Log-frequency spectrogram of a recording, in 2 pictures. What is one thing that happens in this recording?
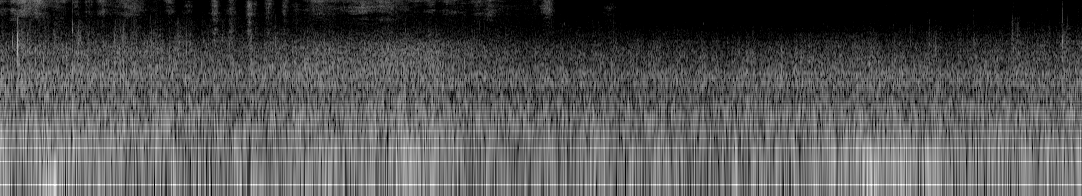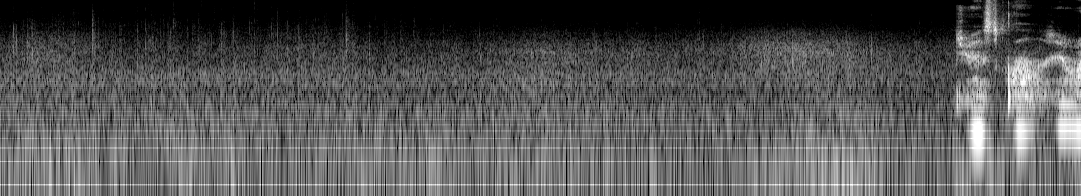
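Hands brush and sweep softly close to a microphone.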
